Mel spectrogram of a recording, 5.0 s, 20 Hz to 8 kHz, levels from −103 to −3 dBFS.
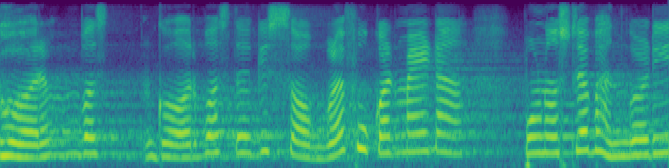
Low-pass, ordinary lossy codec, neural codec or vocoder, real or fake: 7.2 kHz; none; none; real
